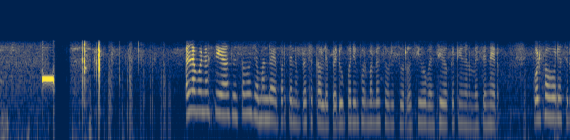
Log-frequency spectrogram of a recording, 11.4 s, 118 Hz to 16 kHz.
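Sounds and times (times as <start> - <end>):
voicemail recording beep on a phone line: 0.8 - 1.1
speech: 3.7 - 11.4.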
